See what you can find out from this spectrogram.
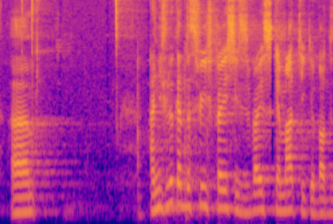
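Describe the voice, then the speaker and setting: With ordinary pitch variation, this man talks in a somewhat breathy way. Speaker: startup investor and conference speaker. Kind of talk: conference presentation. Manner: fast; hesitant, many filler sounds.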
